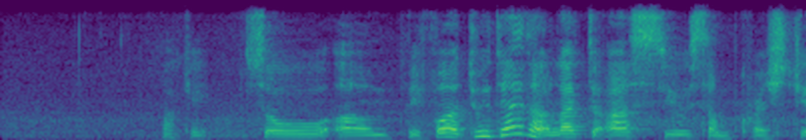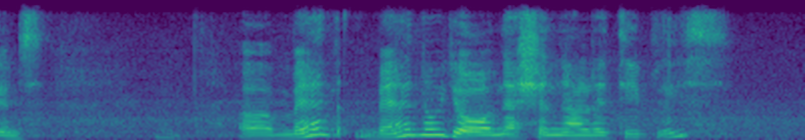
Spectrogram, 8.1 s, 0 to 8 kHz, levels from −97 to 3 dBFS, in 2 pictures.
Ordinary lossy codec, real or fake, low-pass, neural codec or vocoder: Opus, 64 kbps; fake; 7.2 kHz; vocoder, 44.1 kHz, 128 mel bands, Pupu-Vocoder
